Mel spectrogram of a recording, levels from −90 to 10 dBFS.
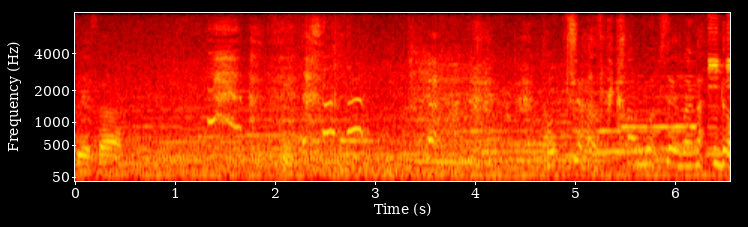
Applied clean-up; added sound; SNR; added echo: none; Motor vehicle (road); 5 dB; none.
